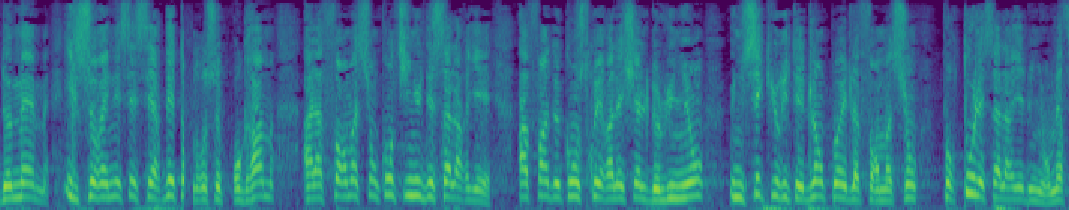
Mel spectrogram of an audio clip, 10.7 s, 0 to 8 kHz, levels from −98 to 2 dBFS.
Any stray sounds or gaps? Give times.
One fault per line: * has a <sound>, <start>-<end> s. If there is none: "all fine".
* has a dropout, 1.8-1.9 s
